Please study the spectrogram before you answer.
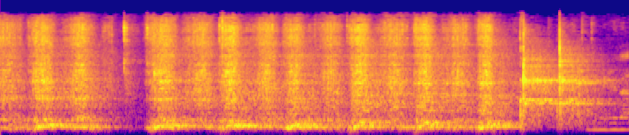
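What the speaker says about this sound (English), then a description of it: "A common mistake with bow saws is that people don't use all of the length of the blade to cut" Steady back-and-forth sawing through wood, rhythmic long strokes close by with a brief pause early on, loud and continuous.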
